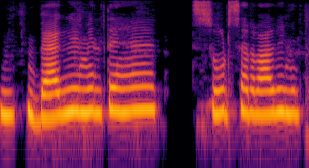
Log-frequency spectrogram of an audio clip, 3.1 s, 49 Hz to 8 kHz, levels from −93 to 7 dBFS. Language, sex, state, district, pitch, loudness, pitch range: Hindi, female, Bihar, Samastipur, 260 Hz, -16 LUFS, 250-275 Hz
